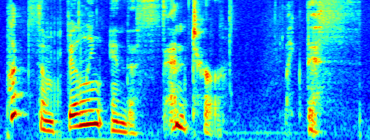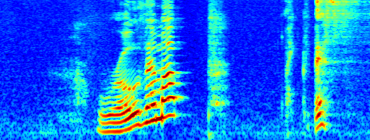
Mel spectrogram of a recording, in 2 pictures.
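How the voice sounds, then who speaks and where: A woman voicing a kindly, patient old grandmother in a children's storybook, gently instructive. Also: medium pitch, huge pitch swings, extremely slow, pauses often, pitched above the performer's own voice, heavily acted. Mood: patient, gentle.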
